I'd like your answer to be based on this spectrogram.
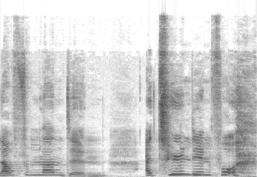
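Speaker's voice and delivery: put-on British accent. Put on the spot to read a line, in a British accent. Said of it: "read this in a British accent".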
